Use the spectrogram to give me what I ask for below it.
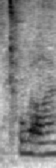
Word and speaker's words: Tooele: And we'll tell you how to say Tooele when you come out here to Utah. Yeah, because it looks like Thule, but it's Tooele.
